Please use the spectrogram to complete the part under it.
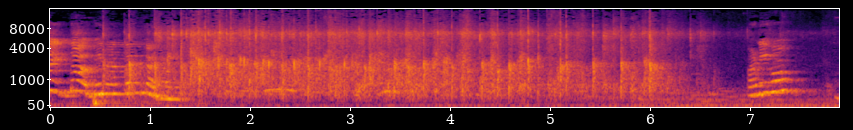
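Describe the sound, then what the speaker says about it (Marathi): Audience applause at a school Marathi language fortnight event with a manuscript publication, a long sustained burst of many hands clapping that fades toward the end, with someone speaking briefly before and after. "आणि या सर्वांचे टाळ्या वाजून पुन्हा एकदा अभिनंदन करावे"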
